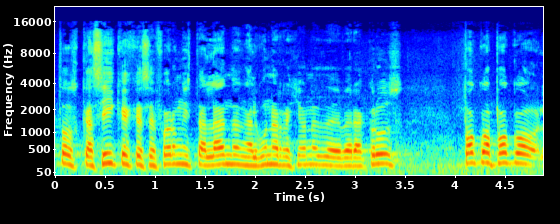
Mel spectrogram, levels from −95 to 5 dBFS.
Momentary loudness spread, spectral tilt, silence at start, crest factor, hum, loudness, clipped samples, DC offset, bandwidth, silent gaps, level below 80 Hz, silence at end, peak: 5 LU; -6 dB/octave; 0 s; 14 dB; none; -18 LUFS; under 0.1%; under 0.1%; 15.5 kHz; none; -46 dBFS; 0 s; -4 dBFS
